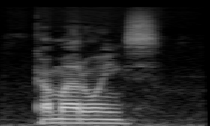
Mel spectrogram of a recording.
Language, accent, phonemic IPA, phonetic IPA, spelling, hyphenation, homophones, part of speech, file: Portuguese, Brazil, /ka.maˈɾõj̃s/, [ka.maˈɾõɪ̯̃s], Camarões, Ca‧ma‧rões, camarões, proper noun, LL-Q5146 (por)-Camarões.wav
- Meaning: Cameroon (a country in Central Africa; official name: República dos Camarões; capital: Yaoundé)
